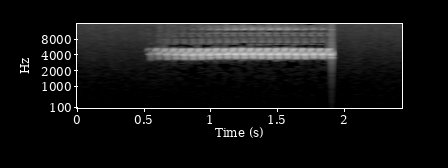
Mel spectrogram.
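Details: Cirl bunting (Emberiza cirlus) song in İzmir, Turkey, May 2021: a dry, rapid rattle of about twenty identical high notes on one flat pitch, over in under two seconds.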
